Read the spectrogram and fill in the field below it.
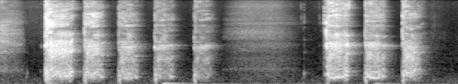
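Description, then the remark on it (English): A loud fit of coughing and throat clearing: five sharp bursts, a brief breathy pause, then three more harsh coughs in quick succession, with no talking. “Oh, I got to cough again.”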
